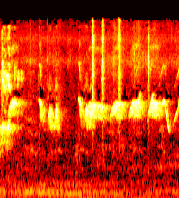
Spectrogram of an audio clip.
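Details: White-rumped shama, a mating lure for breeding: rough buzzy high phrases and rasping notes repeated in short bursts, with sharp clicks between them.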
